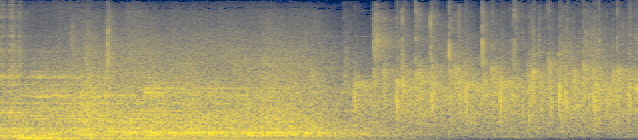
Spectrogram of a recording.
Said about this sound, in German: Applaus für Daimlers ersten Brennstoffzellen-Lkw, im September vorgestellt im Beisein des Bundesverkehrsministers.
